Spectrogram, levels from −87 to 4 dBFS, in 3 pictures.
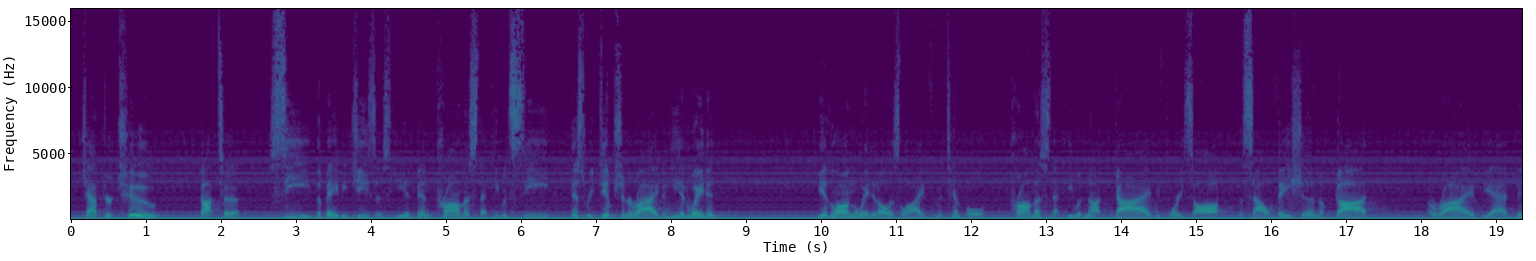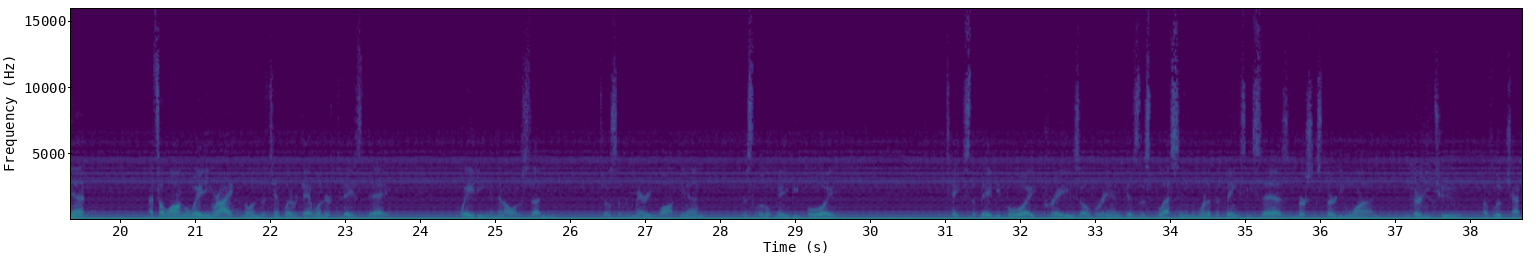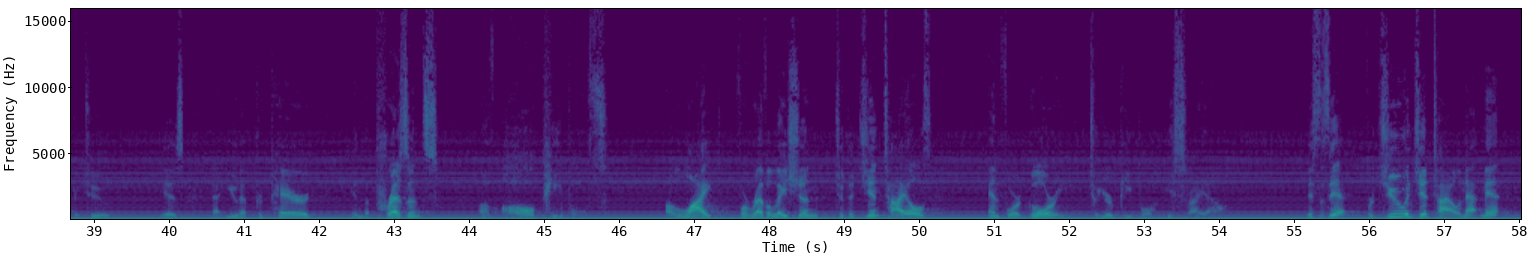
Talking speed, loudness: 145 wpm, -48 LUFS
